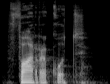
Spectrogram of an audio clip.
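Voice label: "Farkut", Finnish; Jeans; OTAVA KONSERNI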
